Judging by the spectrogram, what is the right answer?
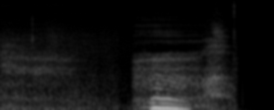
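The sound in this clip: A single drawn-out yawn from someone exhausted late at night in a hotel. It opens as a soft breathy inhale, swells into a brief voiced, moaning peak and then fades out.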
